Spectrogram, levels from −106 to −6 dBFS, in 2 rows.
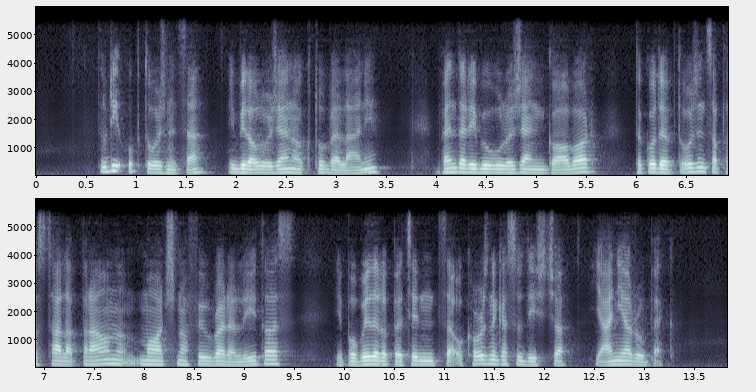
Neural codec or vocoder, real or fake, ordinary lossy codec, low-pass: codec, 24 kHz, 0.5 kbps, DualCodec; fake; none; 5.4 kHz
